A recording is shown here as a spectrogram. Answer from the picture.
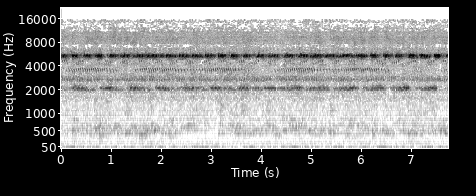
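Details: Crickets used as a rat repellent, a sleep aid and a model for training songbirds: a steady high shrill trill over lower pulsed chirps, several callers overlapping in a dense continuous chorus.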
